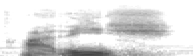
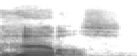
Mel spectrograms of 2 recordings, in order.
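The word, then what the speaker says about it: Haddish: And she says the pronunciation of her name is Harish, not Hadtish.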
